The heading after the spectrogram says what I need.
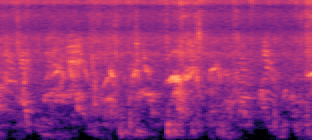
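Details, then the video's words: Hungry farm ducks crowd around their owner, crying loudly for food at feeding time: a dense, overlapping chorus of short, high, reedy calls from many birds, with a sharper louder burst midway. "Hungry Ducks Crying Around Their Owner | Ducks Asking for Food"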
